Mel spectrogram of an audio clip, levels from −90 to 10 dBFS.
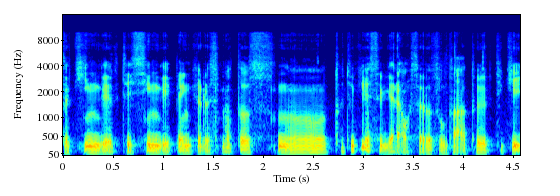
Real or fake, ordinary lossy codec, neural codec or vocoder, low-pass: fake; AAC, 96 kbps; vocoder, 22.05 kHz, 80 mel bands, WaveNeXt; 9.9 kHz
